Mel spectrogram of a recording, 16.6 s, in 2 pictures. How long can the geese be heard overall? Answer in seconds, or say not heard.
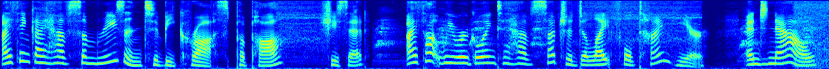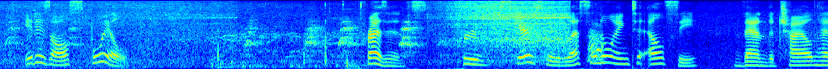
2 s.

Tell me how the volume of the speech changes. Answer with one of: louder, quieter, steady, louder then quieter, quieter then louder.
steady.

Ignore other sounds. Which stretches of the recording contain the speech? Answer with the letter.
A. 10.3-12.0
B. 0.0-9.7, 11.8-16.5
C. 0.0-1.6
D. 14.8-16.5
B.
